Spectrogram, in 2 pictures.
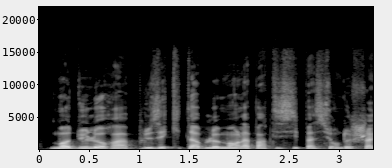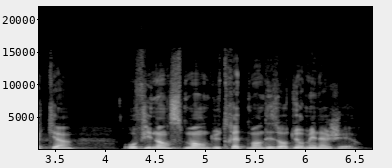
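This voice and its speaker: Man, average pitch, for institutional voice-over. Formal, scripted, read-aloud delivery.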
